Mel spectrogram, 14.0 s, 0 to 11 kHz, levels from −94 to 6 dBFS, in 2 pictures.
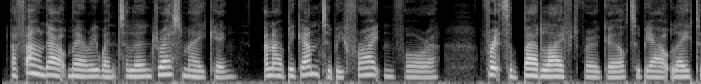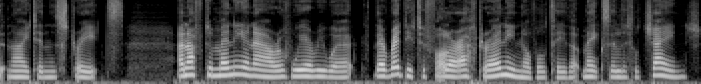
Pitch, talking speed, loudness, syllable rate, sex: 215 Hz, 230 wpm, -20 LUFS, 5.8 syllables/s, female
